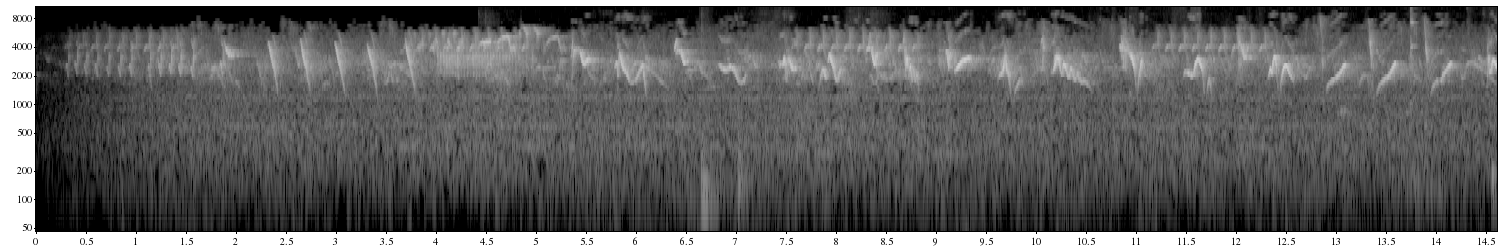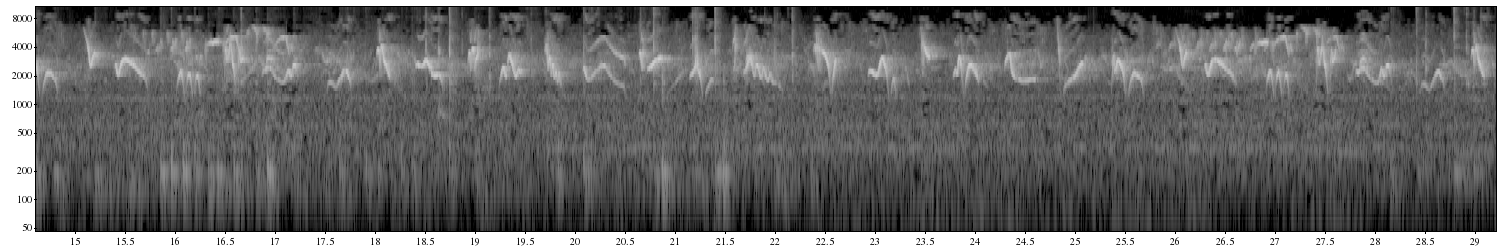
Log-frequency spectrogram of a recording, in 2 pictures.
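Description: Birds chirping and singing: a dense, unbroken stream of quick rising and falling chirps and trills, fading in at the start.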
